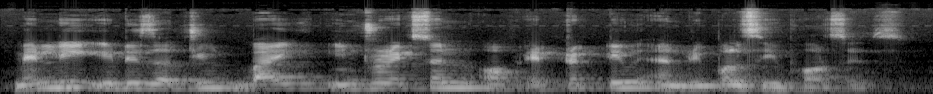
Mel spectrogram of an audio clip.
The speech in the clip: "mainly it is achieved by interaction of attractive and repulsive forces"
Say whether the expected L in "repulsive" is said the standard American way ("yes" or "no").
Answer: yes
